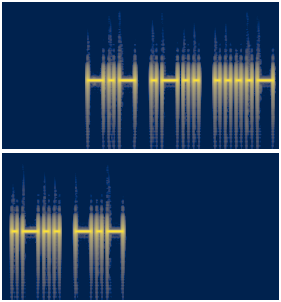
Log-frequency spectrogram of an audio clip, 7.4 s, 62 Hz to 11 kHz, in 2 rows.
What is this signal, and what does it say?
Morse code, heard as a keyed tone, about 17 wpm, 700 Hz. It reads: KL4LK
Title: USA Call Signs - 5 Characters - Repeated 3x - 17wpm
